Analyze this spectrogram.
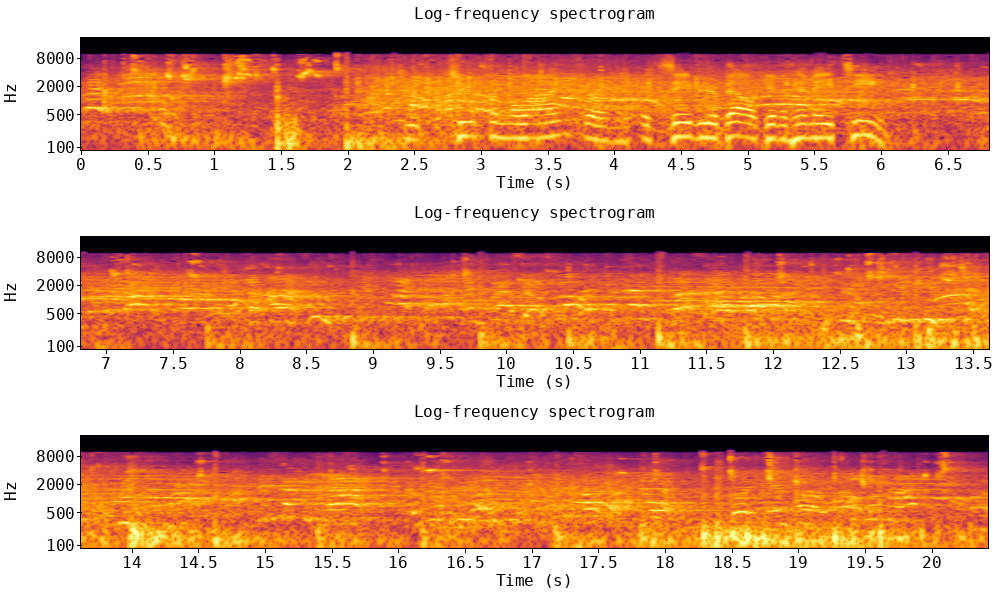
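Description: A basketball bounces on the court with dull thuds.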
